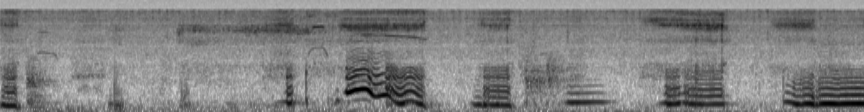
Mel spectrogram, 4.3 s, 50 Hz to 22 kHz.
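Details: Field-type Labrador Retriever puppy, 16 days old, eyes newly opened, dozing after nursing; faint, thin squeaky whimpers come in short bursts, some rising and wavering, separated by quiet pauses.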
